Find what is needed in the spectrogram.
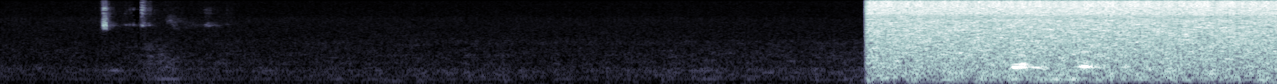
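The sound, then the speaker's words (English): Near silence with two tiny clicks early on, then a loud, steady burst of static interference hiss cuts in abruptly and fills the last two seconds. “No, we're getting a lot of interference here.”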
